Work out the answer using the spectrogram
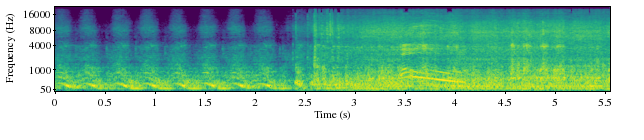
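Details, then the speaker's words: Freightliner DD15 diesel semi, cold start at about -10° after -17° night: slow rhythmic cranking about three and a half turns a second, then catches and settles into a steady rumble; starts normally despite the cold. "so I'm going to let this thing run for 10 20 30 minutes run to the post office come back and see if she's still running but she's purring like a k kitten right now ain't"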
